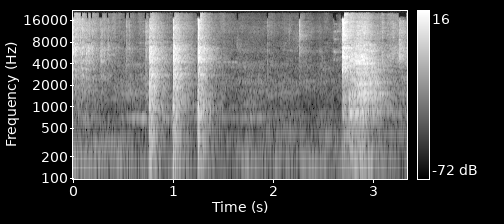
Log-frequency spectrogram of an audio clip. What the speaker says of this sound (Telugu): ఈ బూందీ కూడా ఇప్పుడు ఇందులో వేసేస్తున్నాను.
